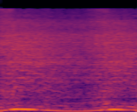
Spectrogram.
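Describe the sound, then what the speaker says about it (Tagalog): A car engine with a check-engine fault and a non-working RPM gauge revs twice in low, rumbling surges, close and loud, settling to idle between. "Naririnig niya yung makina. Nagre-revolution siya"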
